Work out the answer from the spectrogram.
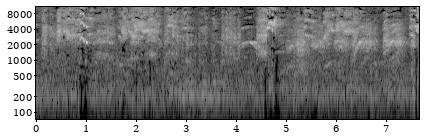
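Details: Rainbow lorikeets calling, a dense mix of harsh, screechy squawks and shrill chattering notes, several birds overlapping almost continuously, with a few short rising and falling whistled slurs.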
